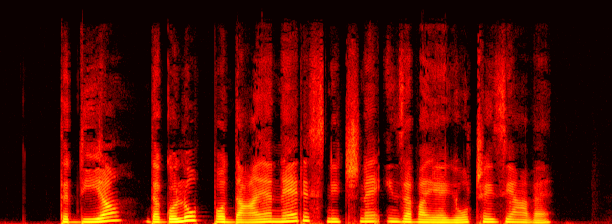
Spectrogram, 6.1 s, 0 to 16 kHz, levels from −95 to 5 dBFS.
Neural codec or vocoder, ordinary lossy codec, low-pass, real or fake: none; AAC, 48 kbps; 14.4 kHz; real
